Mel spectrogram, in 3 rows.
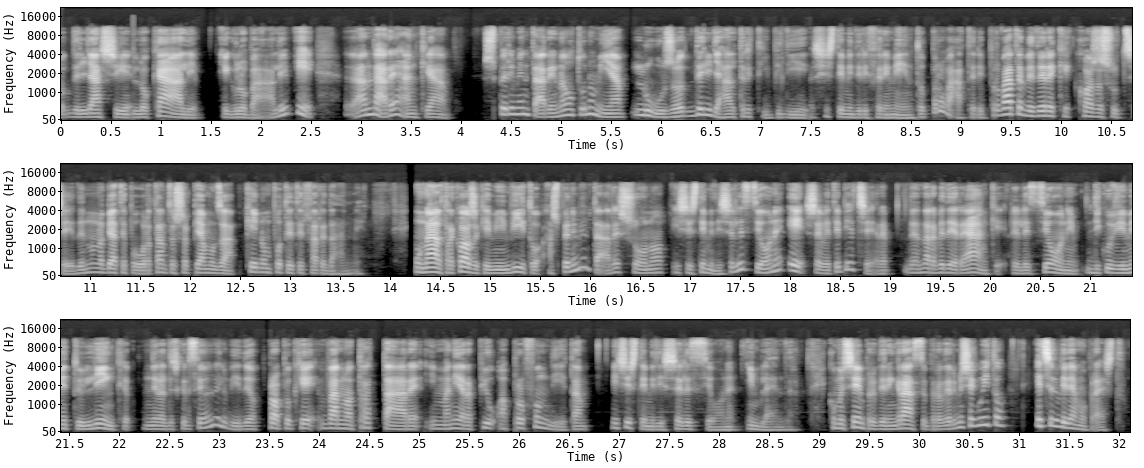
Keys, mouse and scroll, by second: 2.2-31.8 drag.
